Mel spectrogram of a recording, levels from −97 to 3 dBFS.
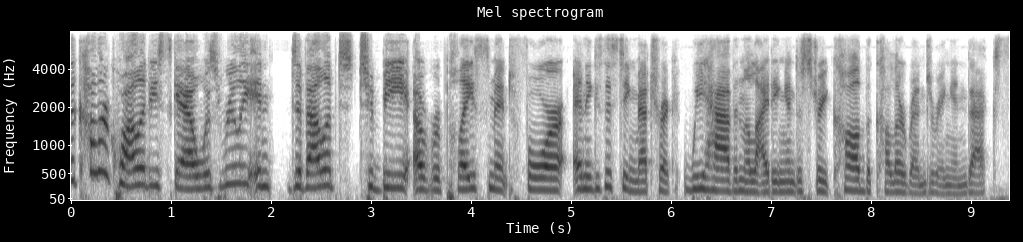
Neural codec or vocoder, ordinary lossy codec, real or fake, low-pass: none; Opus, 16 kbps; real; 7.2 kHz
